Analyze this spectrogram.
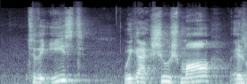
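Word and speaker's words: Uxmal: and a half to the east we got shush mall is like an hour to the south you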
